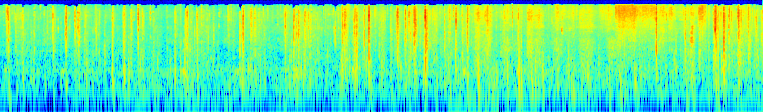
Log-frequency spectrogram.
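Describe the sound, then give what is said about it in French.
Steady clip-clop of horse hooves on a hard surface, a brisk repeated rhythm of sharp knocks running throughout, over a low rumble of background noise. “de Vaucouleurs à Chinon en moins de onze jours, montant les mêmes chevaux, suivant des chemins de traverse, évitant d'être vus”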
